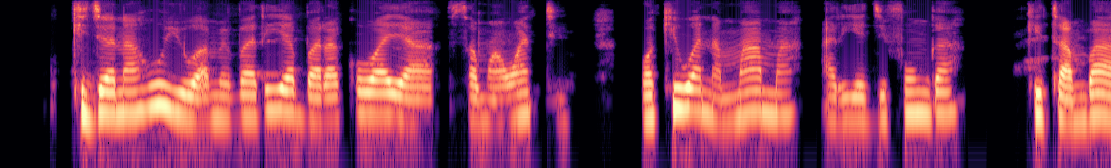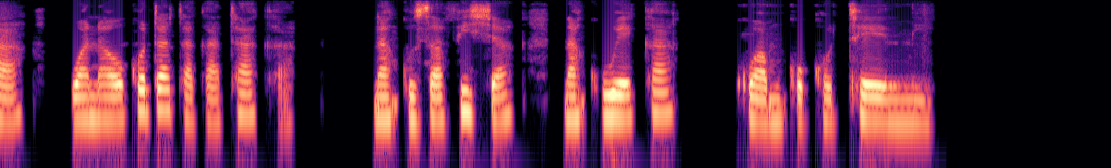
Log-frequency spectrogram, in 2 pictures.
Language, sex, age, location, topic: Swahili, female, 18-24, Nairobi, government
